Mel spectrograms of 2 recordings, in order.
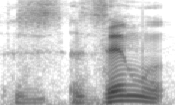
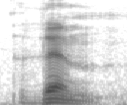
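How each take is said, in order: First: The word begins with a 'z' sound. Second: The word begins with a 'th' sound. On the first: The speaker calls it wrong. "ゼムじゃなくて" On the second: The speaker calls it right. "じゃなくてthem"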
